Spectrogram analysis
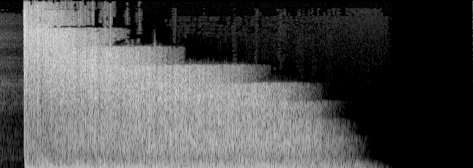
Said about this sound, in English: And now, the sound of a squid being fired out of a cannon.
